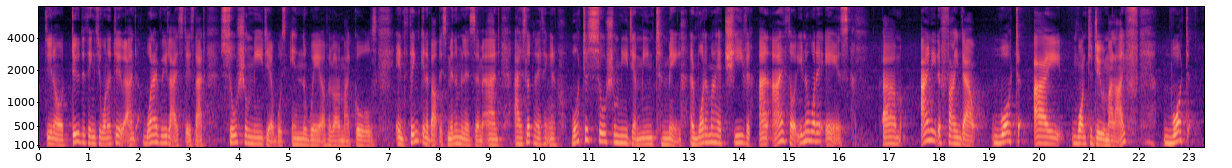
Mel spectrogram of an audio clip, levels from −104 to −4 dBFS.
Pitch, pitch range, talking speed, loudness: 130 Hz, 110-150 Hz, 195 wpm, -28 LUFS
